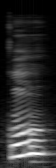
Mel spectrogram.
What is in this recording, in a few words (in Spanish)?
hermano(del padre), Otomí, mujer; Parentesco; Vocabulary; INALI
